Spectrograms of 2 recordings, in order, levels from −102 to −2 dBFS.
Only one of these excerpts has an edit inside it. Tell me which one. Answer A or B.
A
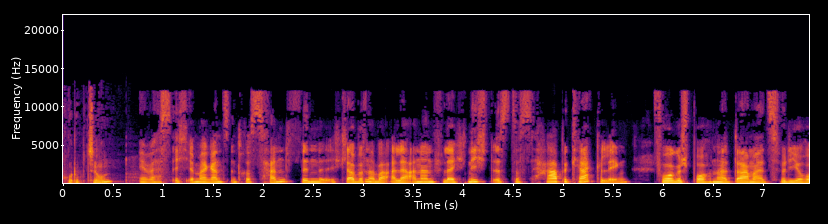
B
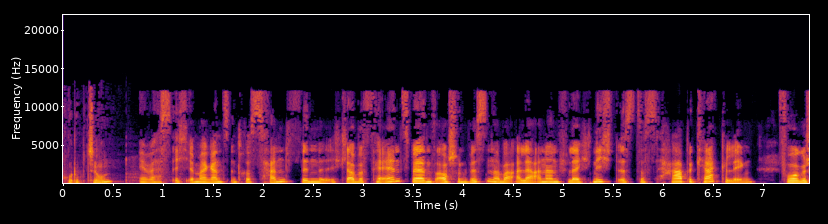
A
